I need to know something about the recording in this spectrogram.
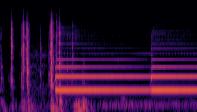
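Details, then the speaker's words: Key turned to run on a car with a newly wired Terminator X ECU tied into the stock key system: after a few clicks a steady mid-pitched electric hum holds as the fuel pump primes normally. "Okay, so that's putting it on run. You can hear the fuel pump kick on and everything."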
